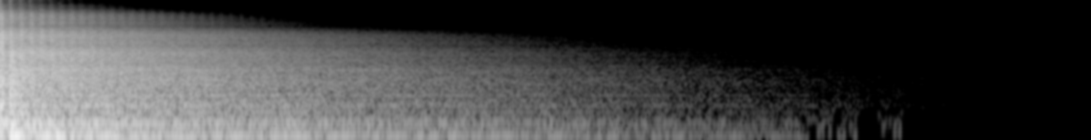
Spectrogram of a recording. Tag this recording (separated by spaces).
sfx effect fx sound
